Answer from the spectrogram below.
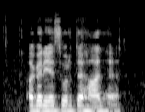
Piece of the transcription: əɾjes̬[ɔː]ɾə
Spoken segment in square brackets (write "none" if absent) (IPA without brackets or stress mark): uː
